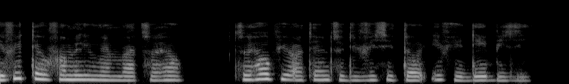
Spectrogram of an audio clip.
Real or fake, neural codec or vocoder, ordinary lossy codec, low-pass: fake; codec, 16 kHz, 4 kbps, FreqCodec, smaller model; none; none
